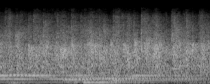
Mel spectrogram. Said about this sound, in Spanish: Si puede darle palmas, dele palmas al que vive. Aleluya.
